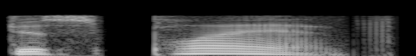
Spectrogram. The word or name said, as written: displant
